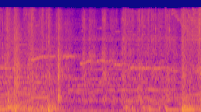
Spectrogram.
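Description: Background music with a steady beat; the bass drops out for a couple of seconds partway through, then comes back near the end.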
